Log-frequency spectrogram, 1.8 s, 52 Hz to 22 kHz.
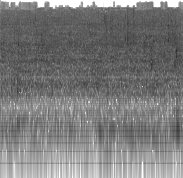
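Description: Warm tap water running steadily into a sink as a Simpsons Trafalgar T3 synthetic shaving brush is rinsed under it, a close, continuous hiss with slight splashing.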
